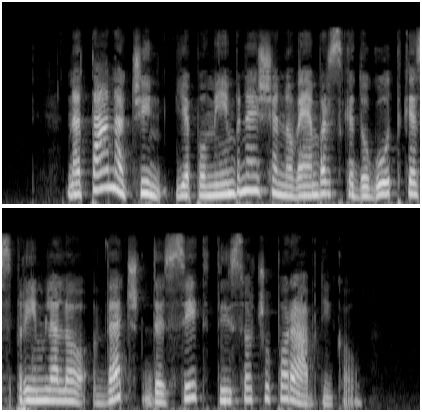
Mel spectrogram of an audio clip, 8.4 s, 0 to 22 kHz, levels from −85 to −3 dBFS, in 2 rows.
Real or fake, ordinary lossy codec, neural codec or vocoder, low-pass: real; AAC, 32 kbps; none; 19.8 kHz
